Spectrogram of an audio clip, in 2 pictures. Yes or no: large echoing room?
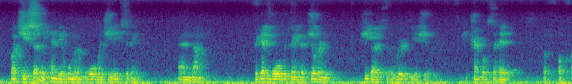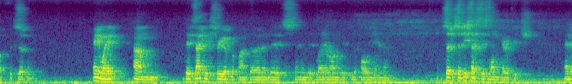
yes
